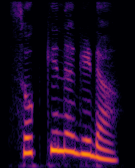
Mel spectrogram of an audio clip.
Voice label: "ಸೊಕ್ಕಿನಗಿಡ", Kannada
